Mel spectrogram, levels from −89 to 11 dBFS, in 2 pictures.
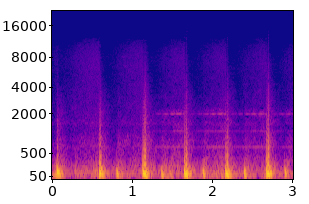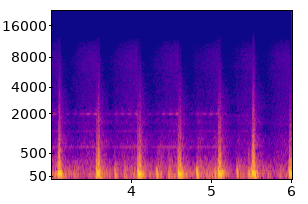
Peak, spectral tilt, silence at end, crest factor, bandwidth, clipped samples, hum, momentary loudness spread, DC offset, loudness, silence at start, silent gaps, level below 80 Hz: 0 dBFS; -11.5 dB/octave; 0 s; 12 dB; 2.6 kHz; 0.5%; none; 6 LU; under 0.1%; -15 LUFS; 0 s; none; -18 dBFS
